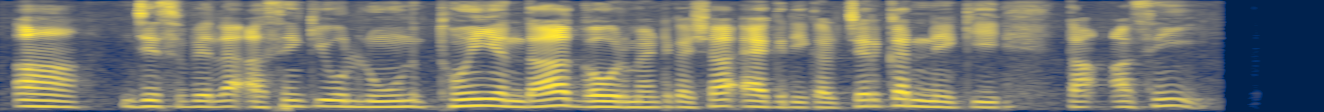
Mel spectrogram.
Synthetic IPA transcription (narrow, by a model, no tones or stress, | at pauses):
ãː | d͡ʒɪsbeːlɛːʔəsĩːkɪoːluːɳt̪ʰõːĩːə̃nd̪aːɡoːʋəɾmɛ̃ːɳʈkəʃaːʔɛːɡɾiːkəlt͡ʃəɾkəɾneːkiːt̪ãːʔəsĩː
